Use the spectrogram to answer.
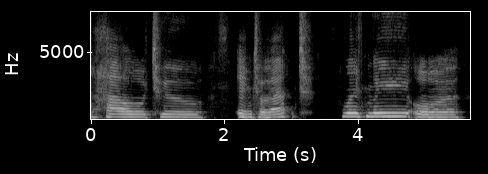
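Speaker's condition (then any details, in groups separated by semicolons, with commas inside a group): Moebius syndrome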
